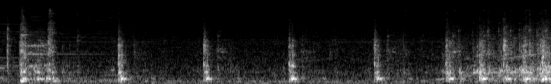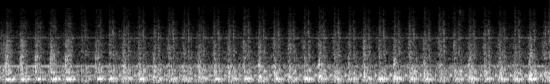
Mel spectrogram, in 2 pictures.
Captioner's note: machine noises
